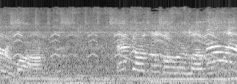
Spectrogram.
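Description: People's voices, with a drawn-out exclamation falling in pitch at the start and another rising and falling about a second in, over a steady low hum.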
